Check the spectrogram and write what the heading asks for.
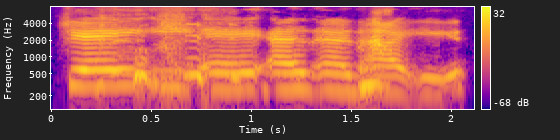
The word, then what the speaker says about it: Genie: Well, Genie isn't spelt like genie. It's spelt like Genie. So it's Jeannie.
